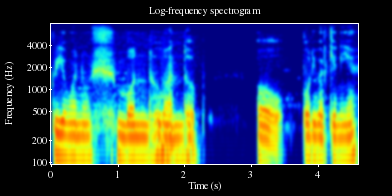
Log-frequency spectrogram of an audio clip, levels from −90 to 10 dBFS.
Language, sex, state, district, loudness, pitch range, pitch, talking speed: Bengali, male, West Bengal, Dakshin Dinajpur, -16 LUFS, 110-120 Hz, 115 Hz, 90 wpm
